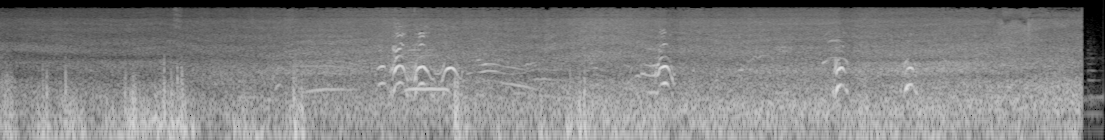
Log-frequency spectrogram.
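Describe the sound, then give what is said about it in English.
Steady roar of ocean surf at a beach on a cold day, mixed with gusty wind rumbling against the microphone, continuous and fairly loud, with a few brief high bird calls rising over it. “Guess where I am? I am at the beach. Take a listen.”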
